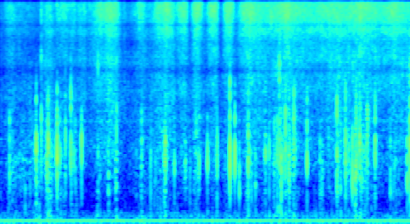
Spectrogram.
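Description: Fingertips of both hands tap and rub the surface of a flat, glossy laminated art print. Quick, light, bright taps and short crisp clicks scatter over a soft rubbing hiss, with a steady low hum underneath throughout.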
